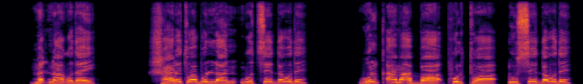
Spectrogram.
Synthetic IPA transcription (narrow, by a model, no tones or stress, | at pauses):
mɛɗɪnaːɡɔd̪ɐj | ʃaːɾɛt̪ʊwaːbɔlːaːnwɔt͡sːe̞ːd̪ːɐwɔd̪ɛ | wɔlkʼːaːmɐːbːaːpʰʊlt̪ːʊwaːɗuːsːe̞ːd̪ːɐwɔd̪ɛ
